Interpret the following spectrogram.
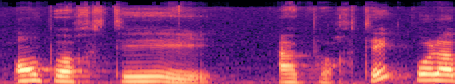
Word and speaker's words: apporter: Donc maintenant, on va passer à emporter et apporter. Pour la prononciation, apporter.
